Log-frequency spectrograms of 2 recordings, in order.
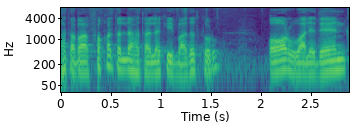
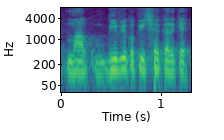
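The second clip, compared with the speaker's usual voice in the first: normal talking voice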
